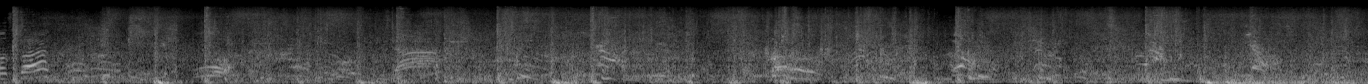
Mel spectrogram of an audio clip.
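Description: Blows and impacts thud and crack repeatedly.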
